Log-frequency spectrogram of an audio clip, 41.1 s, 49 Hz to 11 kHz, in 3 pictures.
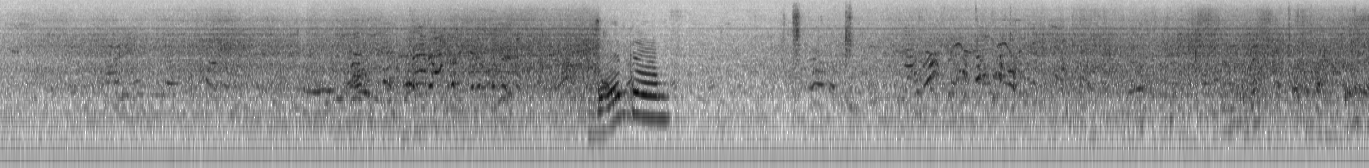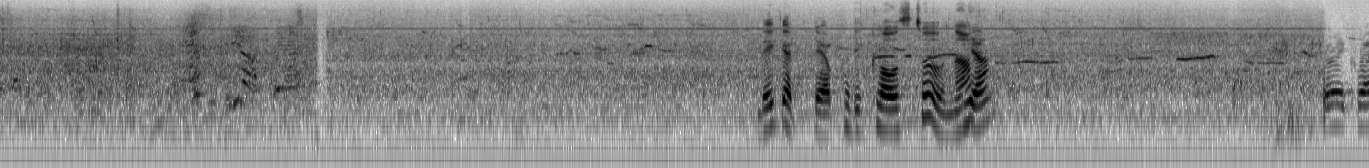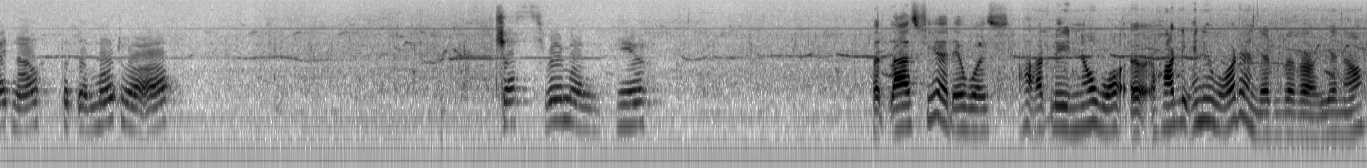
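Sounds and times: boat engine: 0.0s - 41.0s
voices calling out: 0.0s - 41.0s
rush of boat wash: 0.5s - 6.2s, 8.3s - 27.0s
thin steady high tone: 15.3s - 41.0s.

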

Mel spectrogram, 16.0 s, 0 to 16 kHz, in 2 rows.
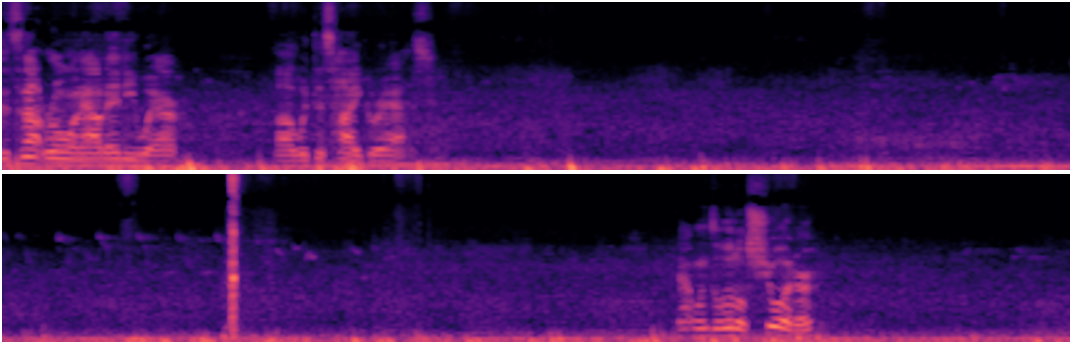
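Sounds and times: golf club striking ball: 9.6s - 10.1s.

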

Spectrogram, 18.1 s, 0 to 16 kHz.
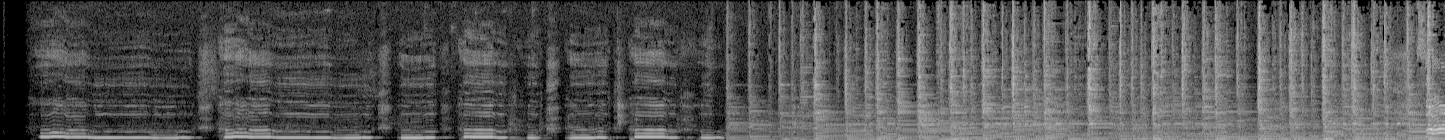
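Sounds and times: acoustic guitar strumming: 9.1s - 18.0s.

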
